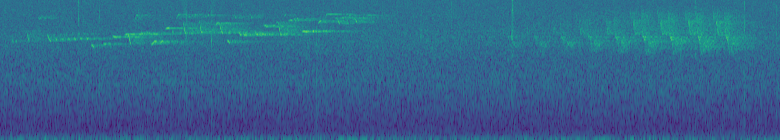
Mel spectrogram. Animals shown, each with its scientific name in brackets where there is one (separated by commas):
Ovenbird (Seiurus aurocapilla), Winter Wren (Troglodytes hiemalis)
